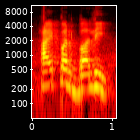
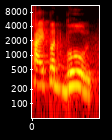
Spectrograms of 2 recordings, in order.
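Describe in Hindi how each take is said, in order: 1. अंत दो शब्दांश हैं, जैसे 'bully'। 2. अंत एक शब्दांश है, जैसे 'bowl'। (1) "Remember bahubali, hyperbole" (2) "you have to pronounce that not hyperbole"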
